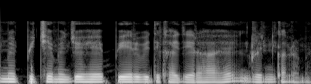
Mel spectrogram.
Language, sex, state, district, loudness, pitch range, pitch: Hindi, male, Arunachal Pradesh, Longding, -15 LUFS, 110-120 Hz, 115 Hz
